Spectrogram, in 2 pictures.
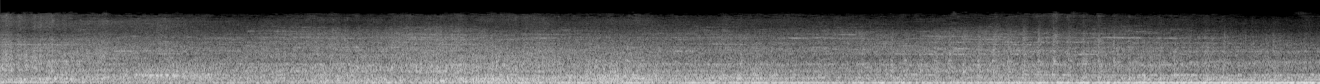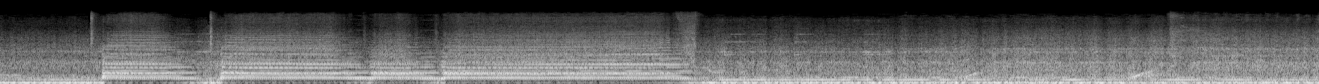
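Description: Canadian Pacific GE diesel freight locomotives passing close by, with a steady engine rumble and wheels on the rails. About 14 seconds in, a multi-note locomotive air horn sounds: a short blast, then a long one of about five seconds that cuts off suddenly, after which the engine rumble returns as the next unit goes by.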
